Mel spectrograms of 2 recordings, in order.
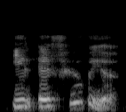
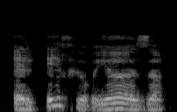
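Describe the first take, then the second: First: Furieux ending on an open eu vowel; masculine ending. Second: Slow furieuse with a voiced z at the end; feminine ending. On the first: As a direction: leave the x of furieux silent. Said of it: "الفيمينا". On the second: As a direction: draw out furieuse into a buzzing final z. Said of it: "تغيرت X in S". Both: Shown as a demonstration.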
